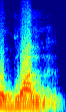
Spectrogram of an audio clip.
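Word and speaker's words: won: line শেষ রেখা এন্ড ওয়ান এবং জিতে গেল এটার উচ্চারণ হচ্ছে ওয়ান ওকে এন্ড ওয়ান এবং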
